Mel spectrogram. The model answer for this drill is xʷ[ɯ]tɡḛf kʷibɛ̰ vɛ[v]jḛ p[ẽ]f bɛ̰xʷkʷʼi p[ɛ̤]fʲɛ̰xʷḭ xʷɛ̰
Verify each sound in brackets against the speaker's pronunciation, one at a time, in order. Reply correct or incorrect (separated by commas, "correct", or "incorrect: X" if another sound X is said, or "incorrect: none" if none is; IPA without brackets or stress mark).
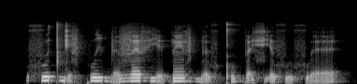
correct, incorrect: f, correct, incorrect: ɛ̰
